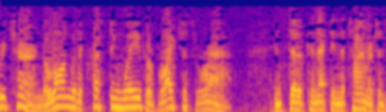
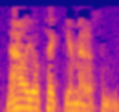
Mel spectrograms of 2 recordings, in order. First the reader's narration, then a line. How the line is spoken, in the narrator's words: Jack grunted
